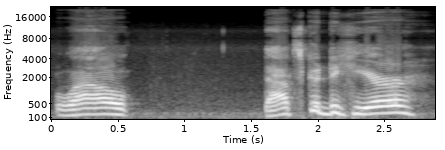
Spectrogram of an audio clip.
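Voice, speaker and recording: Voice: medium pitch, drawn-out words, darkish tone, dry recording. A game player giving casual playthrough commentary, reacting aloud to story scenes.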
